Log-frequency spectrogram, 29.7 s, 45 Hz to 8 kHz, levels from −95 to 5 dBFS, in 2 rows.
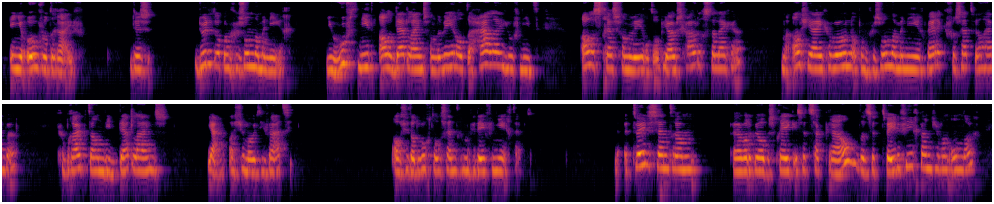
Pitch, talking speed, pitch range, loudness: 240 Hz, 150 wpm, 230-260 Hz, -30 LUFS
